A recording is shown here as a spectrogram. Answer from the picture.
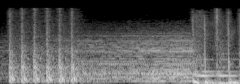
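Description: Rapid burst of machine-gun fire as a sound effect, a quick run of sharp cracks through the first second or so, over loud music holding a sustained chord.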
